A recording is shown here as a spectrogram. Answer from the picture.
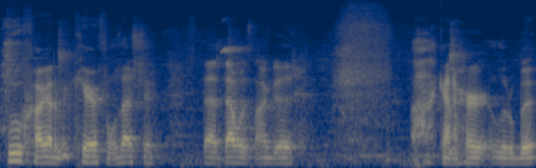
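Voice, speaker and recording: Over noticeable background noise and audible room echo, a man mumbles at a moderate pace in a medium-pitched voice. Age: 20s. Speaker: fitness vlogger. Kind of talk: casual gym vlog. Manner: mumbling.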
